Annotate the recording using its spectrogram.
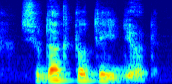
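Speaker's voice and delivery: usual speaking voice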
